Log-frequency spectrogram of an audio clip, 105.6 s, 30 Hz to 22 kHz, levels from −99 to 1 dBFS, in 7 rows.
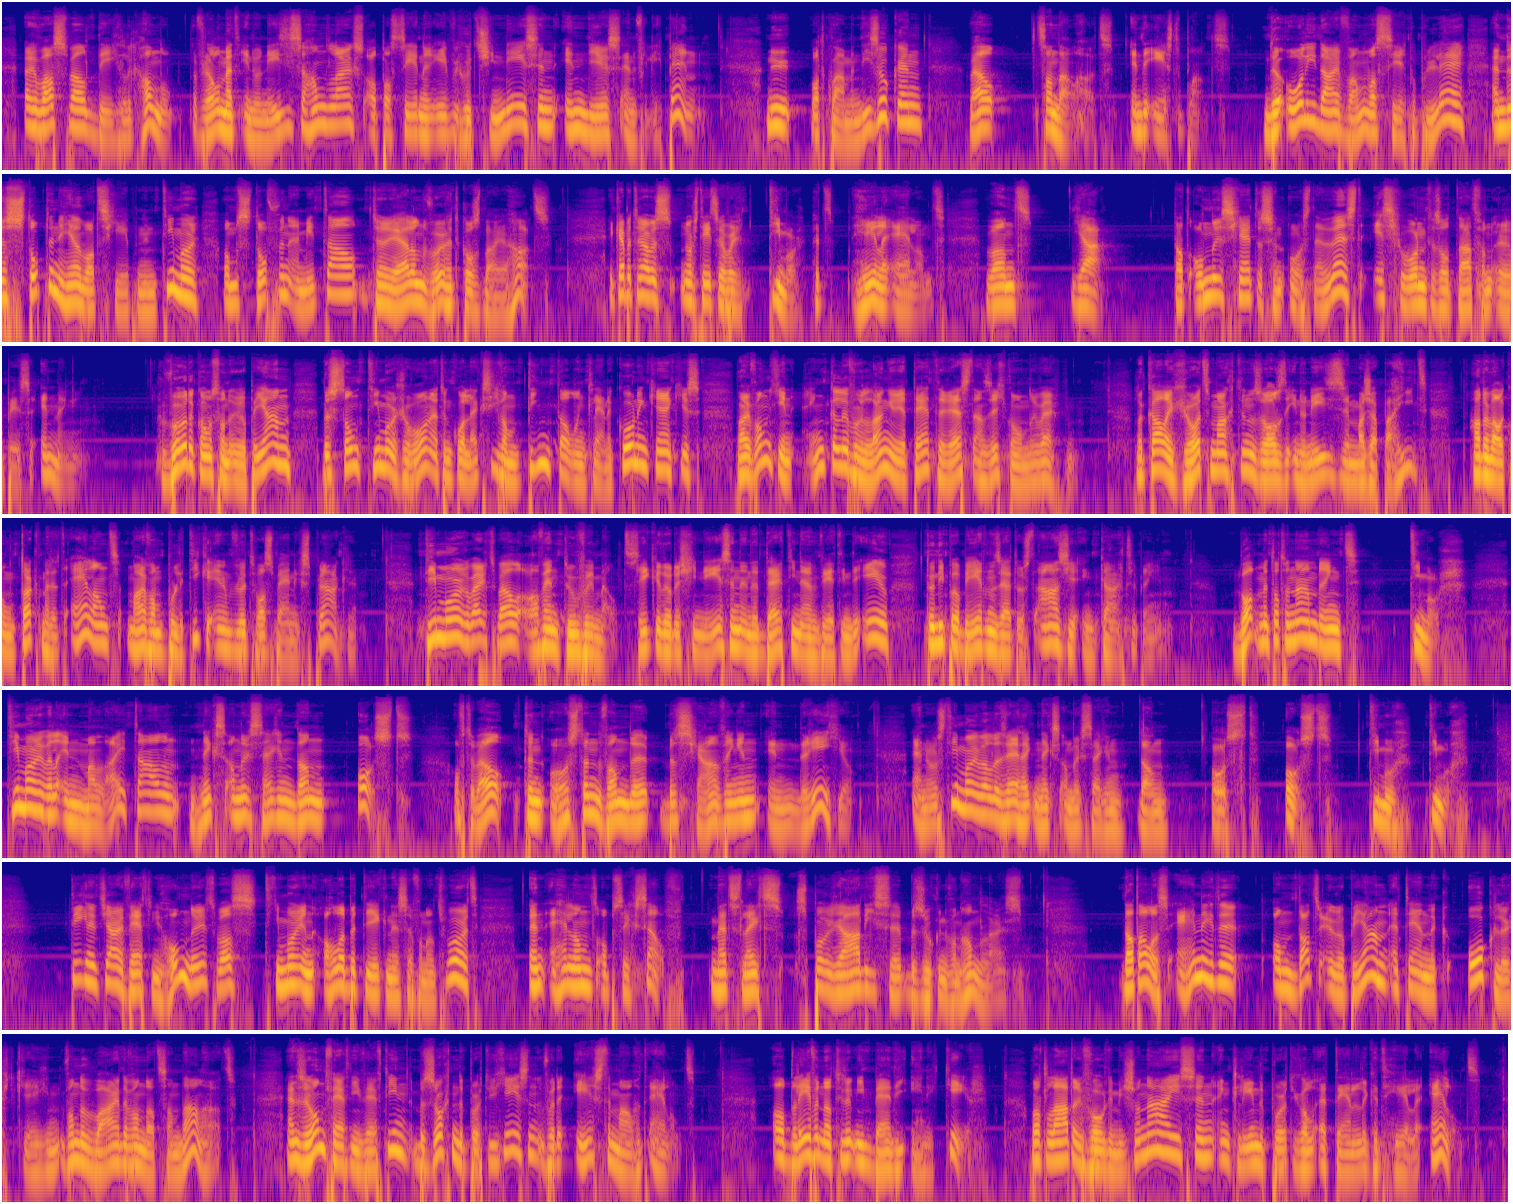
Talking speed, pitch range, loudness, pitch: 150 wpm, 110-165 Hz, -22 LUFS, 135 Hz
